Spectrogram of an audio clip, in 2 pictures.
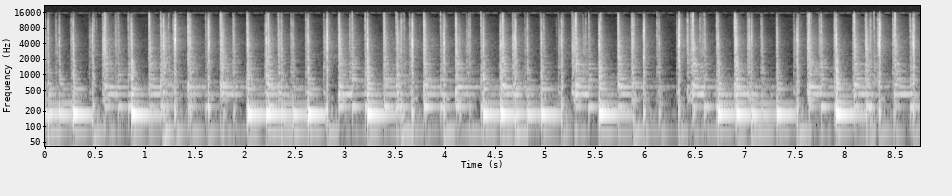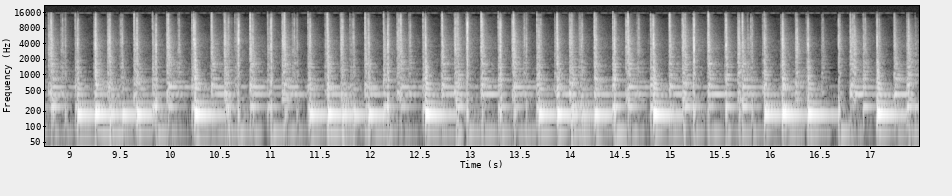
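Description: Candombe drum ensemble (chico, repique and piano tambores) playing a steady interlocking rhythm with one stick and one bare hand each. The drums give sharp stick clicks on heads and wooden shells over a deep drum figure that repeats about every two seconds.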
